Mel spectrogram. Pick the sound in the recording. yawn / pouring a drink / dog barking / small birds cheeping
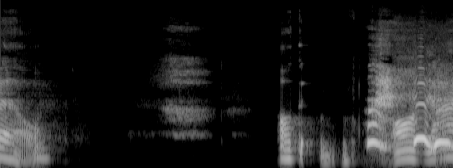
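yawn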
